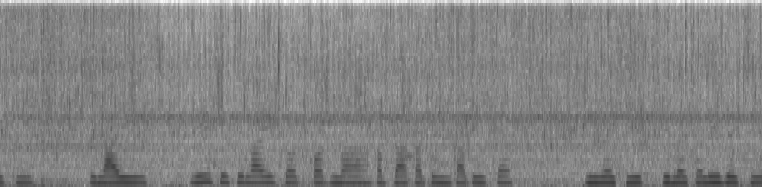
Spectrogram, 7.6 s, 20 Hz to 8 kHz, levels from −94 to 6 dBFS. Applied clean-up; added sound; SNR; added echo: none; Sink (filling or washing) / Water tap, faucet; 3 dB; none.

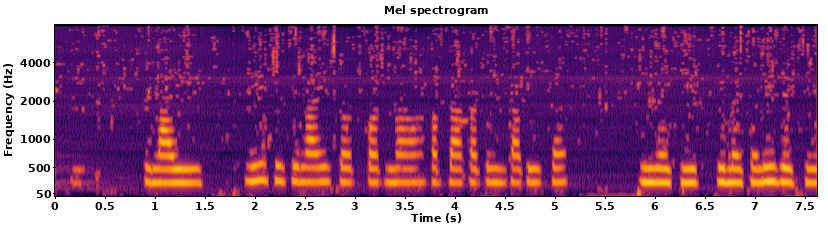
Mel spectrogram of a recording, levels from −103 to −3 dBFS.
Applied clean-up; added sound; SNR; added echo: classical method spectral subtraction.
